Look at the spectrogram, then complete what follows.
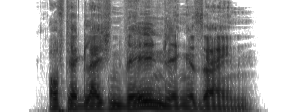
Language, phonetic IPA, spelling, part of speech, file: German, [aʊ̯f deːɐ̯ ˌɡlaɪ̯çn̩ ˈvɛlənlɛŋə ˌzaɪ̯n], auf der gleichen Wellenlänge sein, phrase, De-auf der gleichen Wellenlänge sein.ogg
